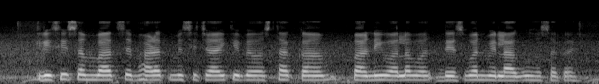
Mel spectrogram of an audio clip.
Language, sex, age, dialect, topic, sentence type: Magahi, male, 18-24, Western, agriculture, statement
